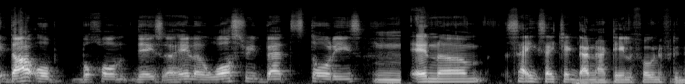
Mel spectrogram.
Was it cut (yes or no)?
yes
